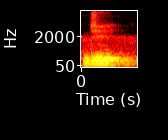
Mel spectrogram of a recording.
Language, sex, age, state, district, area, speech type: Urdu, male, 30-45, Uttar Pradesh, Muzaffarnagar, urban, spontaneous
